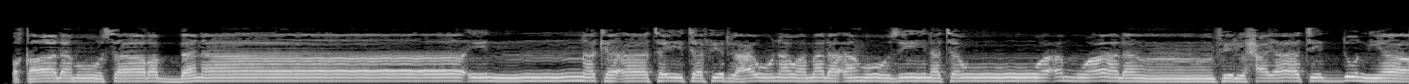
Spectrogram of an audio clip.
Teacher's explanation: بالفتح في ذات الياء مع قصر البدل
